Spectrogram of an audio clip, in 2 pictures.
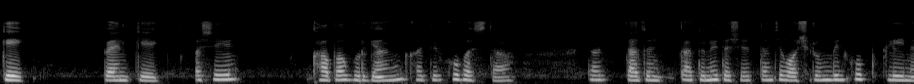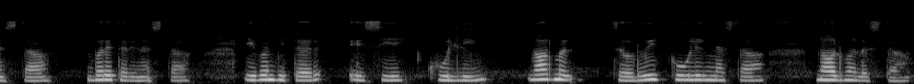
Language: Konkani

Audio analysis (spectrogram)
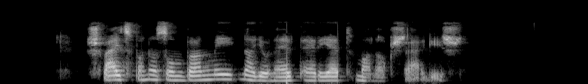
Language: Hungarian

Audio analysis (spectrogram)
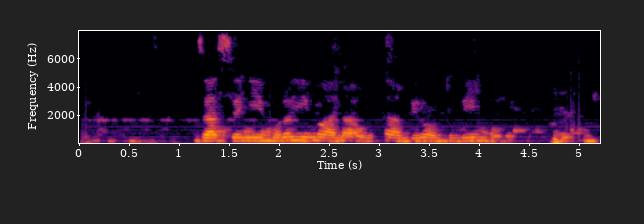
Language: Kinyarwanda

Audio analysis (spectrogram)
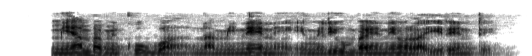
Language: Swahili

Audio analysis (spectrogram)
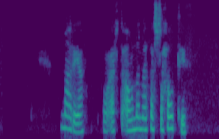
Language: Icelandic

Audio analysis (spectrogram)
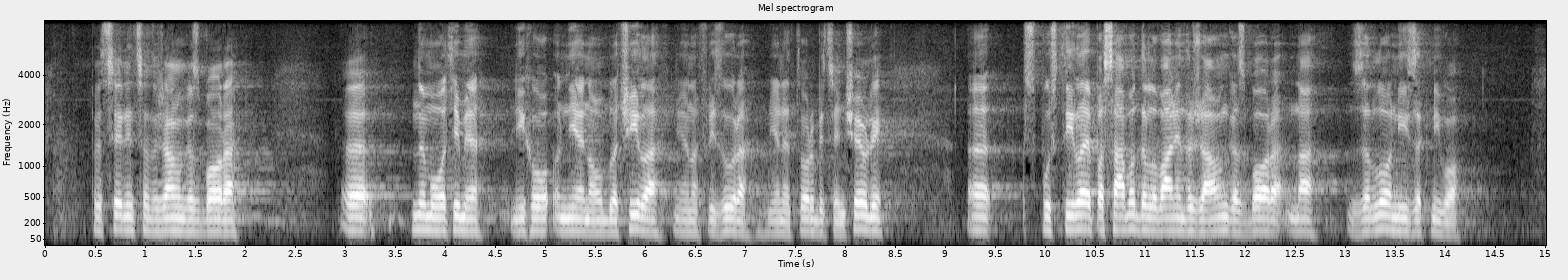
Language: Slovenian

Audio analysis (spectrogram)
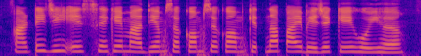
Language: Maithili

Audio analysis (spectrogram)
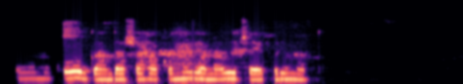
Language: Kinyarwanda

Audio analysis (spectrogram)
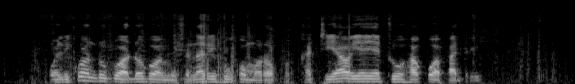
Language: Swahili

